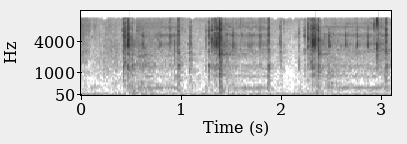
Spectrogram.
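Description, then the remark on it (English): A clock ticks steadily on a bright winter morning, with sharp clicks about once a second that stand out against a low, constant background hum. No one speaks. “What does the clock say?”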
